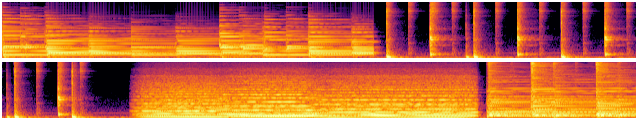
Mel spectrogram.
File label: AKG C414 XLII cardio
